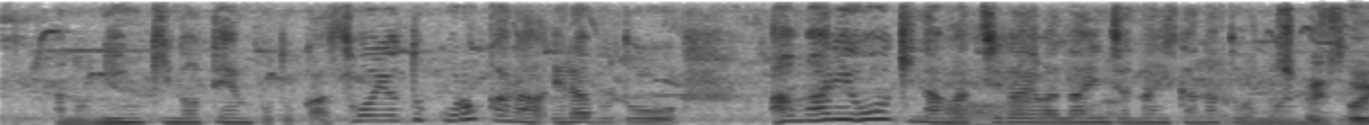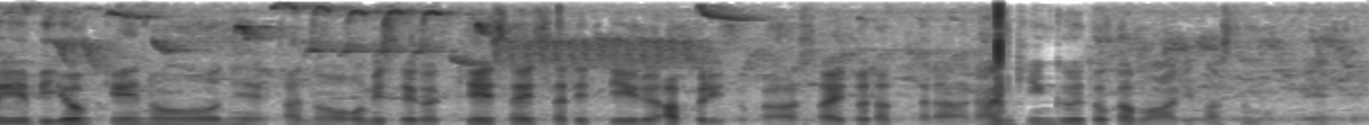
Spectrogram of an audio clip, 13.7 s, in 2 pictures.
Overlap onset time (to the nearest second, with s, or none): 5 s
